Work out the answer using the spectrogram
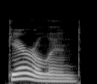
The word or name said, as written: gariland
